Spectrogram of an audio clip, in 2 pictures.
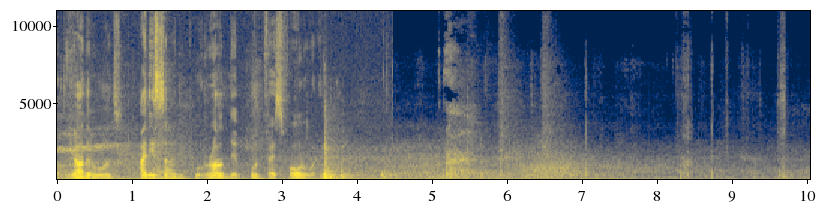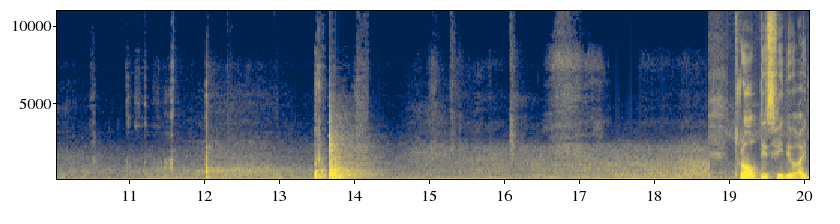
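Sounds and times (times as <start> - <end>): car bonnet clunk: 3.4 - 4.5.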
